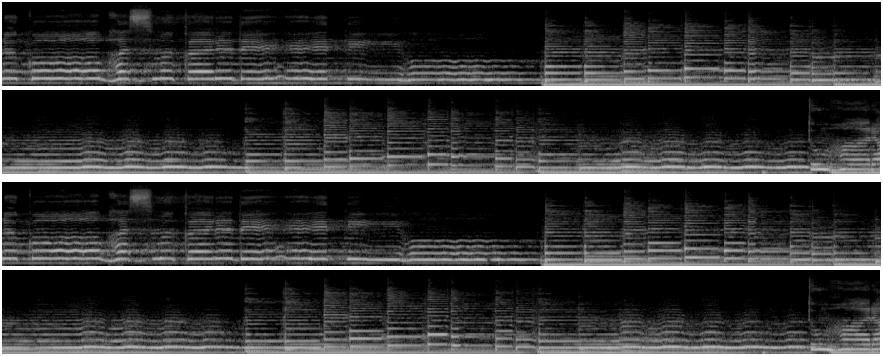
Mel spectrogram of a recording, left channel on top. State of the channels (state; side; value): normal; both; correlation 0.77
